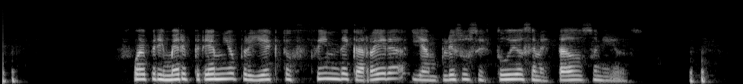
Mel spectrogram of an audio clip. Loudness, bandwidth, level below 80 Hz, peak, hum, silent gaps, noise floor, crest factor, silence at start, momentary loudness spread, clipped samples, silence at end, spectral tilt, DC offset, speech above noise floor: -18 LUFS; 6.8 kHz; -64 dBFS; -2 dBFS; none; 0.98-1.14 s, 6.82-6.89 s; -83 dBFS; 16 dB; 0 s; 15 LU; under 0.1%; 0.4 s; -7.5 dB/octave; under 0.1%; 66 dB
